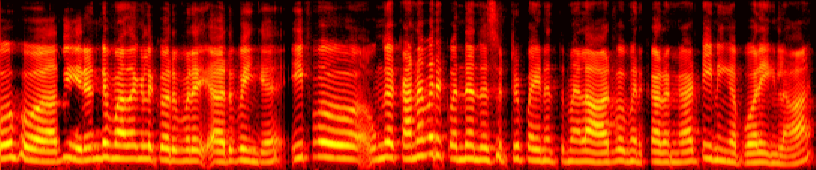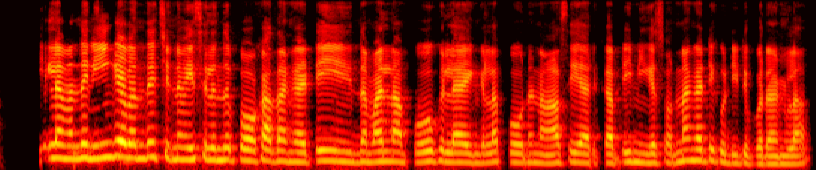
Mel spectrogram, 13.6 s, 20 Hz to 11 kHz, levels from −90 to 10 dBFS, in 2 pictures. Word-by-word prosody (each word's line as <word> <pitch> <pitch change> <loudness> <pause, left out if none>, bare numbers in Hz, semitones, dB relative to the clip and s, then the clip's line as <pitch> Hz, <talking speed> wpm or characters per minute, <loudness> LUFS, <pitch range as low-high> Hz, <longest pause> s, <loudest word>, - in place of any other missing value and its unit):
ஓஹோ! 260 -2 +2 0.2
அதுவும் 240 +4 +2
2 240 +4 +4
மாதங்களுக்கு 250 -2 +3
ஒரு 210 - 0
முறை 210 0 +3 0.2
அருமைங்க. 205 -1 0 0.3
இப்போ 285 +2 0 0.4
உங்க 275 +3 +2
கணவருக்கு 300 +1 +2
வந்து 255 +1 +3
அந்த 230 0 0
சுற்று 250 - -5
பயணத்து 210 -1 -3
மேல 200 0 -1
ஆர்வம் 200 +2 -1
இருக்காதங்காட்டி 195 +4 -2
நீங்க 195 -4 -2
போறீங்களா? 170 -4 -1 0.5
இல்ல 260 +2 +3
வந்து 265 +2 +2
நீங்க 280 +3 +3
வந்து 260 +2 -1
"சின்ன 235 -4 -2
வயசுலருந்து 230 -1 -1
போகாதாங்காட்டி 205 -2 0 0.2
இந்தமாரி 190 +2 0
நான் 185 -1 -4
போகல. 190 -2 0
இங்கலாம் 185 +3 -6
போணுன்னு 175 -2 -5
ஆசையா 175 0 -3
இருக்கு." 170 0 -3
அப்பிடின்னு 185 +1 -6
நீங்க 170 0 -4
சொன்னாங்காட்டி 215 +3 -2
கூட்டிட்டு 160 -3 -8
போறாங்களா? 150 0 -3
205 Hz, 170 wpm, -22 LUFS, 185-240 Hz, 0.5 s, 2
